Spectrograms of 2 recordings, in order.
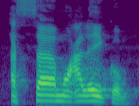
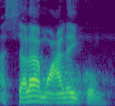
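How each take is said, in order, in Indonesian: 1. Salam itu diucapkan dengan bunyi yang sengaja diplesetkan. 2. Salam itu diucapkan dalam bentuk lengkap yang normal. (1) "berkata sambil diplesetkan lidahnya" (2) "Kalau kita mengucapkan salam kan kita ucapkan assalamualaikum"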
